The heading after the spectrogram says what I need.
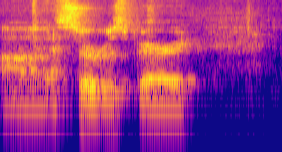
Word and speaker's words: sarvisberry: The name sarvisberry comes from a pronunciation, Ozarkian pronunciation of the word service, sarvisberry, and it dates back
